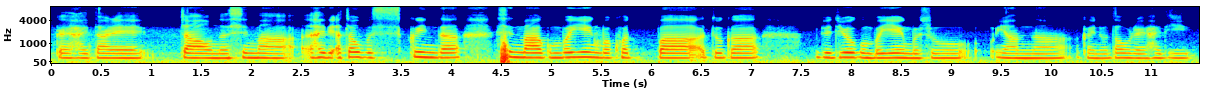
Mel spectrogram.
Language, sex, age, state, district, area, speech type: Manipuri, other, 45-60, Manipur, Imphal West, urban, spontaneous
